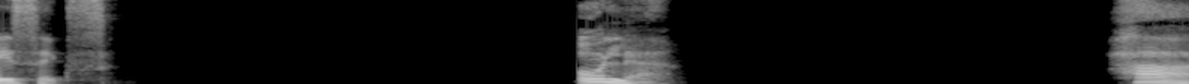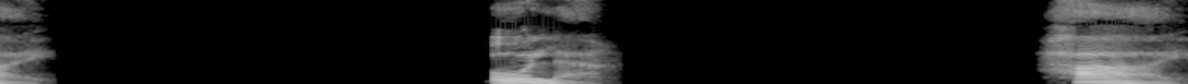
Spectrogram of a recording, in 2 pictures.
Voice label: Spanish Phrasebook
